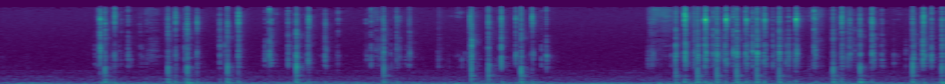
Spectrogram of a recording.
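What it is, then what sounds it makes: Plastic gaming keypad. Fingertips rapidly press the keys of a Razer Tartarus Chroma plastic gaming keypad, producing a steady stream of short, dry clicks over a low background hum. The sharp taps come in uneven bursts and quicken into a dense, bright cluster toward the end.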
